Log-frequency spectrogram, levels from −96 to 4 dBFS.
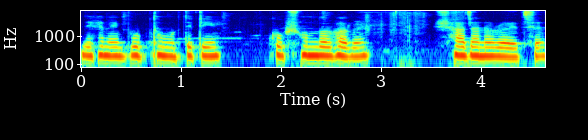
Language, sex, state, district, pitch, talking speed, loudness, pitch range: Bengali, female, West Bengal, Jalpaiguri, 205 Hz, 105 wpm, -20 LUFS, 200-215 Hz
